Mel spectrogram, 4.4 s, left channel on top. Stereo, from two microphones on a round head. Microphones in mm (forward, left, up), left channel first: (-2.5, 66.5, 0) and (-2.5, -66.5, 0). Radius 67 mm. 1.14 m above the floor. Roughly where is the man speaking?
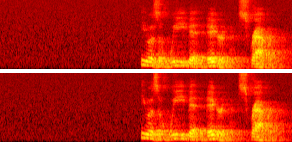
Right.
